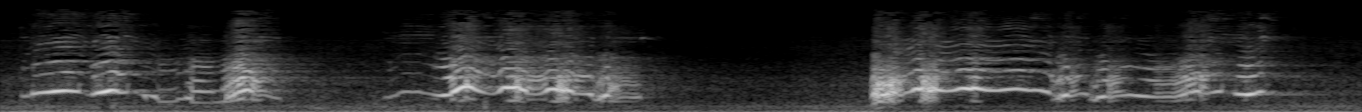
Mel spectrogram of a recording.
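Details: Expressive Siberian husky sounding off at a squirrel that stays up the tree, giving repeated wavering, singsong yowls and yips in four phrases with short silences between.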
